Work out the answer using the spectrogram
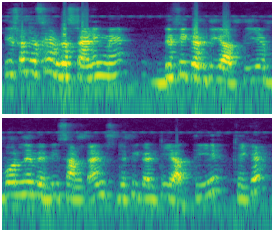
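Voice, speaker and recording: A man's voice: high voice, moderate pace, bright, forceful tone, far from the mic, low-quality recording. A man giving an online English lesson, explaining step by step and often checking "okay" with his students. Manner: explains step by step, keeps saying "ठीक है"; mixes English words and phrases into his talk. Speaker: English teacher. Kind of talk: online lecture.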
